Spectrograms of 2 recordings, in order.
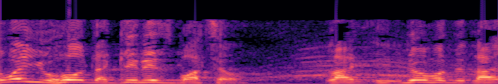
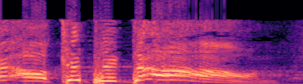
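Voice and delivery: slow, higher shouted chant; 10 semitones higher, 8 dB louder, slower than usual. Shown as a demonstration. Preacher leads congregation in slow shouted chant. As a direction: drag it out like a rallying cry.

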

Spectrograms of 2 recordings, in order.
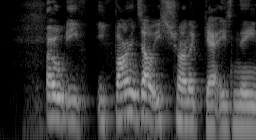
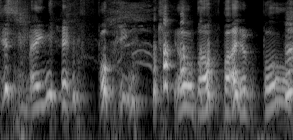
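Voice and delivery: high laughing explanation; creased with laughter; 5 dB louder than usual. Real, not acted. Man explains the game to friend, helpless high laughter. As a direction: force the answer out through real laughter. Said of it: "I was fucking creased off it".

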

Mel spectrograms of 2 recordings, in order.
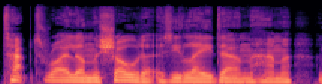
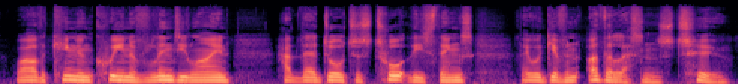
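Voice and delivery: ordinary delivery, nothing marked

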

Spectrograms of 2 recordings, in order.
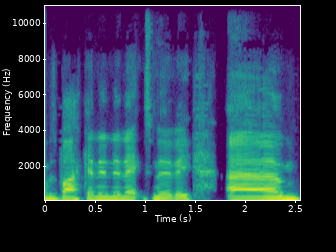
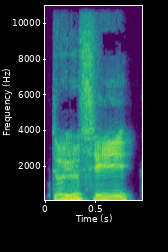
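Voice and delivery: a light imitation of an eerie serial killer, slowing down; mock eerie killer, drawn out; creepy killer voice. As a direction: ask it slowly, like a lightly done movie psycho. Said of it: "I may watch Manhunter tonight".

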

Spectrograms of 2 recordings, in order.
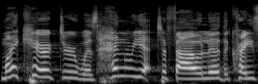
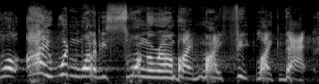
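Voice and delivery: louder, higher indignant retort; imitating the offended woman, raised and loud; mock outraged woman; 5 semitones higher, 5 dB louder than usual. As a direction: huff it like an offended lady. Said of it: "this woman goes".

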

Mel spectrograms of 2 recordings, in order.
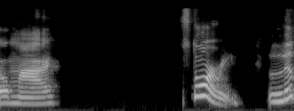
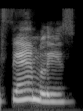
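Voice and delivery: ordinary talk

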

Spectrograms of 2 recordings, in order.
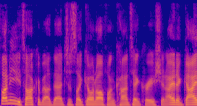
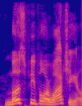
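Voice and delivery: usual speaking voice

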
